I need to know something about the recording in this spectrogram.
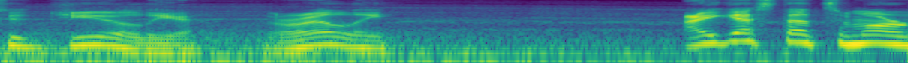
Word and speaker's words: Giulia: Yeah, you pronounce it Giulia.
